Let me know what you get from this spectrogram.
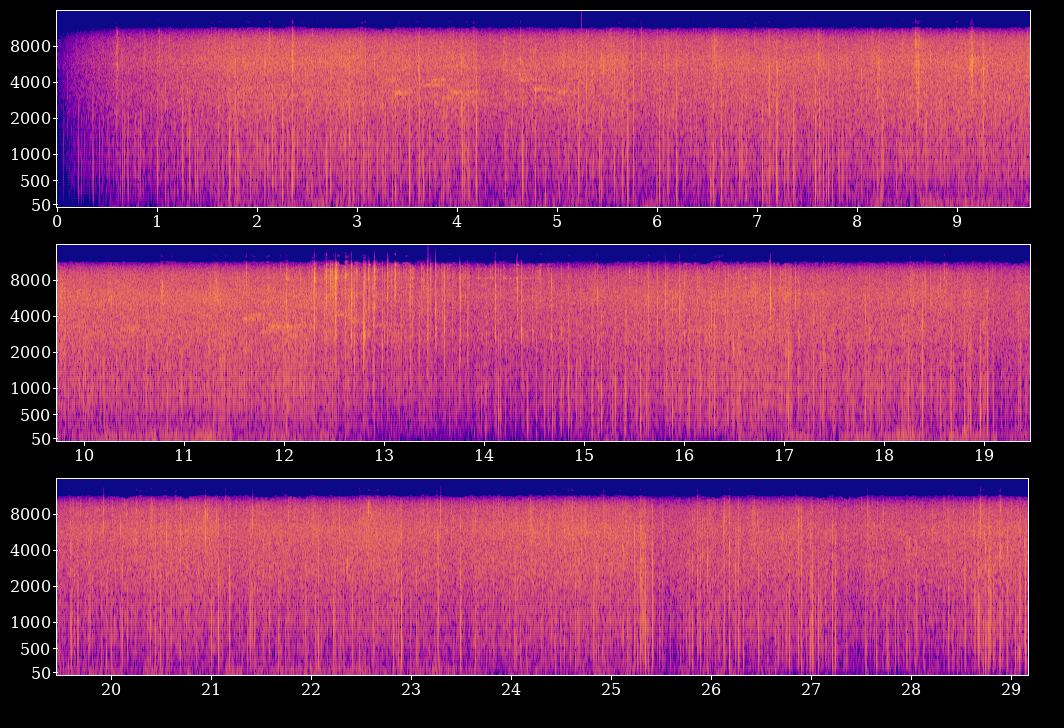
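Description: Steady rain falling on wet paved ground, a dense, even patter of drops.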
